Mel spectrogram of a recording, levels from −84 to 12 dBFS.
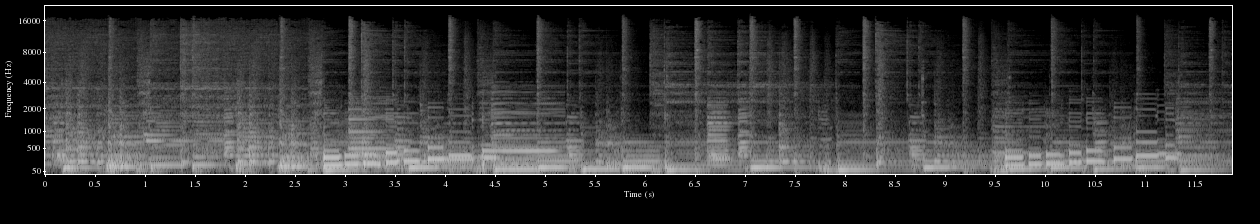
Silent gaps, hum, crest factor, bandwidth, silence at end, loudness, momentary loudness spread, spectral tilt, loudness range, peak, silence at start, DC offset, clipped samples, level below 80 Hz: none; none; 16 dB; 17.5 kHz; 0 s; -21 LUFS; 10 LU; -7.5 dB/octave; 6 LU; -4 dBFS; 0 s; under 0.1%; under 0.1%; -30 dBFS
